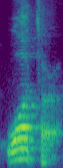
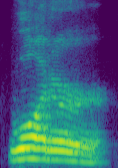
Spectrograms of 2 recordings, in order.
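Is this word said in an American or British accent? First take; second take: British; American. First: British accent with an open ending, no r. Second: American accent with a closed, r-colored ending. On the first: "no inglês britânico já ficaria water, aberto" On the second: "em inglês americano eu pronunciaria water, olha como é que isso é fechado"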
